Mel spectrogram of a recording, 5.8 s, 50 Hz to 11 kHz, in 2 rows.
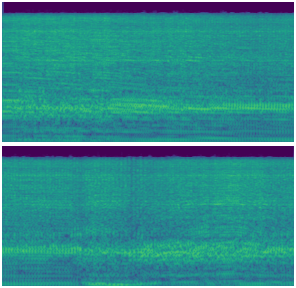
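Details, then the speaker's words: Kawasaki ER5 twin, warming up after carb float height work, with good spark and new coils: a lumpy idle with back spitting and popping, yet the closest it has come to running well. First third and full throttle are good, half not; the carbs are suspected. "yeah I mean you can hear some oh some back spitting and some popping and so it's not overly comfortable but that is the closest I've had it to running well which is interesting"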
